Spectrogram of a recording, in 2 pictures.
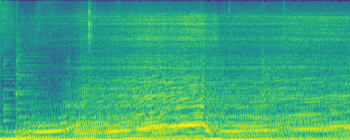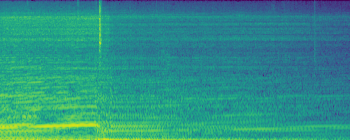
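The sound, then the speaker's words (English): A sedan engine starts and revs as the car backs out of a barn and up a dirt path, its pitch climbing steadily with two gear shifts before the loud rumble gradually fades out. No voices. “He started the sedan's engine and backed out of the barn and up the dirt path”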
